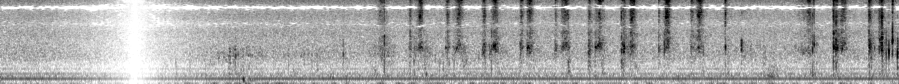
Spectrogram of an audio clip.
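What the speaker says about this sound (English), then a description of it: "It's called the Hindu shuffle." A deck of playing cards gets a Hindu shuffle, giving faint, quick, repeated soft snaps and slides in an uneven rhythm against a quiet room hum, with one brief dropout early on.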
